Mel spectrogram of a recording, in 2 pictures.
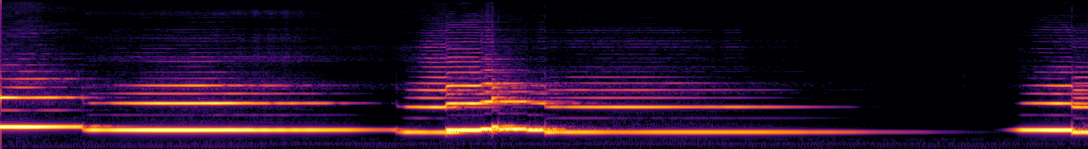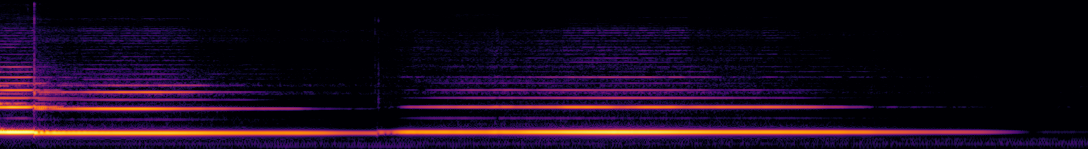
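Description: Solo clarinet playing a slow melody of long held notes, with a brief run of quicker notes about five seconds in. Halfway through the phrase dies away into a short pause, and a second phrase of long held notes follows and fades out near the end.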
